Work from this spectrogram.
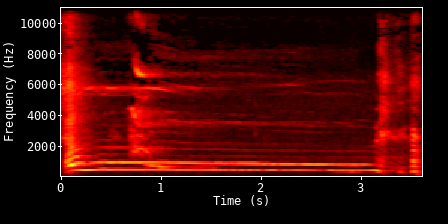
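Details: Pet dog named Pixie howling along as its owner sings: one long sustained howl holding a steady pitch for about three seconds, with strong harmonics, then breaking off into short yips and music at the end.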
